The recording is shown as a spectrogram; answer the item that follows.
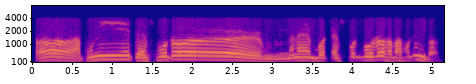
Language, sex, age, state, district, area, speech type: Assamese, male, 60+, Assam, Golaghat, urban, conversation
